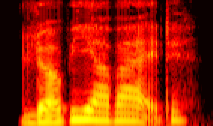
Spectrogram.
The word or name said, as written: lobbyarbejde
